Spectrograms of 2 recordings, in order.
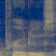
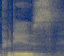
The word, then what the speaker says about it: produce: six-week course as well not all nouns and verbs have first or last syllable stress patterns just some of the time and when it's spelled the same way like record and record or produce and produce or perfect and perfect um perfect uh suggestion and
